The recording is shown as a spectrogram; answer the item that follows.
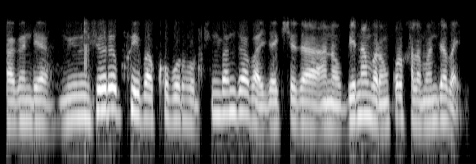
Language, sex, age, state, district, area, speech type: Bodo, male, 18-30, Assam, Chirang, rural, conversation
